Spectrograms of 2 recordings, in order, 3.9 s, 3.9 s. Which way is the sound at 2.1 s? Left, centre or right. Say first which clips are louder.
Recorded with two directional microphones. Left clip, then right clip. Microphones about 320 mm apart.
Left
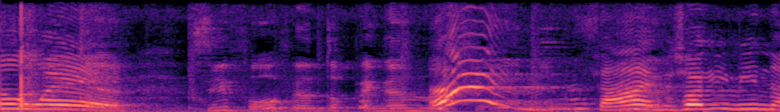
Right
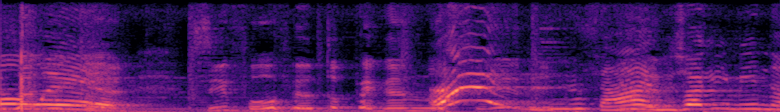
Left 4 dB; left.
